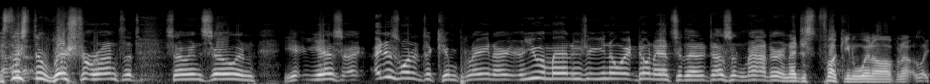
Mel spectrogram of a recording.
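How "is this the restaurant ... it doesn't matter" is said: put-on old man voice, much higher, louder, slower. Prank-calling the store to complain about the cashier, imitating an old man voice. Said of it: "I used this best old man voice".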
